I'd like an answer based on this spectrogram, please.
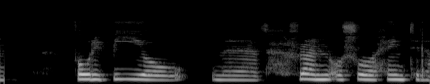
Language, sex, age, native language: Icelandic, male, 13, Icelandic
